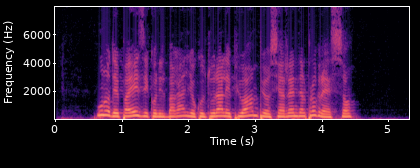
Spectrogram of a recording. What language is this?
Italian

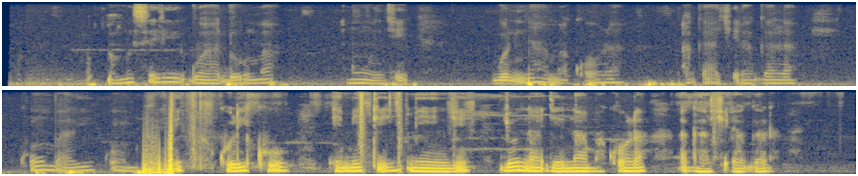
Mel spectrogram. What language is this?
Soga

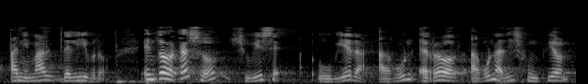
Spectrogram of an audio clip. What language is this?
Spanish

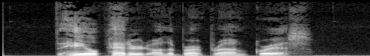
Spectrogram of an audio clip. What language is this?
English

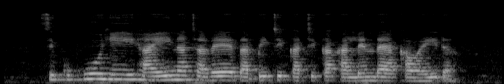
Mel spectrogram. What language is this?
Swahili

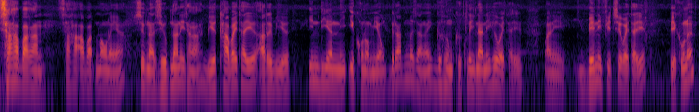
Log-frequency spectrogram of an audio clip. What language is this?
Bodo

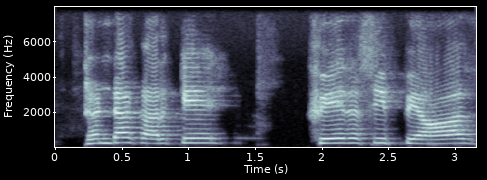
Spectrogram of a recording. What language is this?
Punjabi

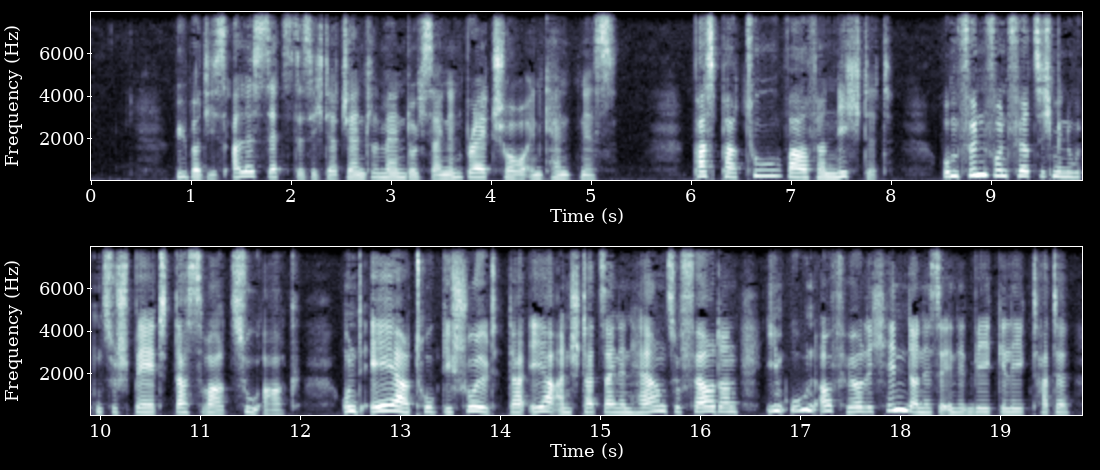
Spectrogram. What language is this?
German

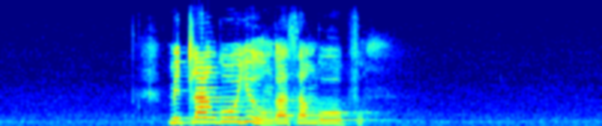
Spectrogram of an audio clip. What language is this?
Tsonga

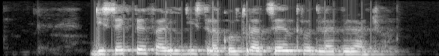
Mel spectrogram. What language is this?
Esperanto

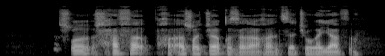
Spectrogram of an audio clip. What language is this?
Kabardian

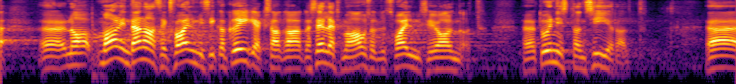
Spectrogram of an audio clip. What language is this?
Estonian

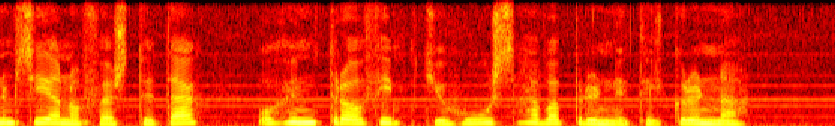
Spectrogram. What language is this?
Icelandic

